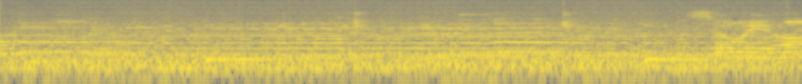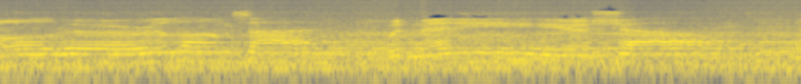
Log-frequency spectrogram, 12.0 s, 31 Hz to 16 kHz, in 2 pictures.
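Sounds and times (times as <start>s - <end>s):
folk band playing: 0.0s - 12.0s
plucked guitar: 0.0s - 12.0s
steady low hum: 0.0s - 12.0s.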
